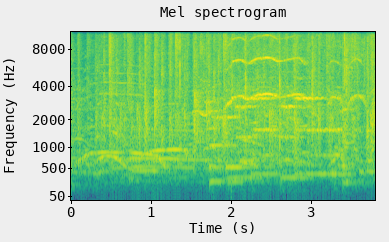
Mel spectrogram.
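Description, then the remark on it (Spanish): Loud, steady applause from a concert crowd for the keyboard player, mixed with cheering and shrill whistles that rise and fall throughout, sustained for a few seconds. “Un aplauso para ella.”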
